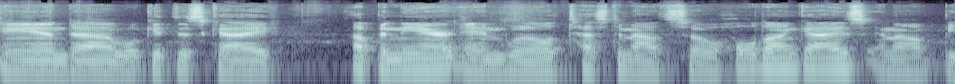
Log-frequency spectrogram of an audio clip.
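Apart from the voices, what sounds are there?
No everyday noise stands out behind the speech.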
